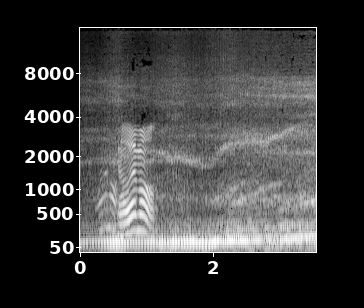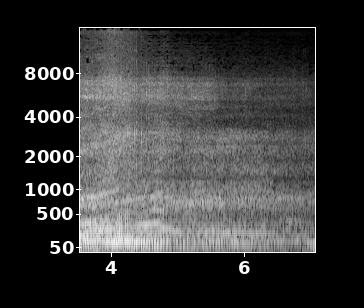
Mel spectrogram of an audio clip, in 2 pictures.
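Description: A motorbike engine revs up sharply and speeds away, fading into the distance.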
